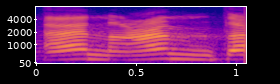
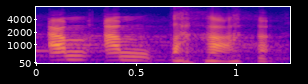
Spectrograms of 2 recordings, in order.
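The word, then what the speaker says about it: أنعمت: Biasa ada orang baca tuh Pak, harusnya kan baca an'amta, dia amta, amta. Ada ngam-ngamtah. Tak tahulah tuh apa yang dibacanya. Yang betul tuh an dulu baru am. An'amta.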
